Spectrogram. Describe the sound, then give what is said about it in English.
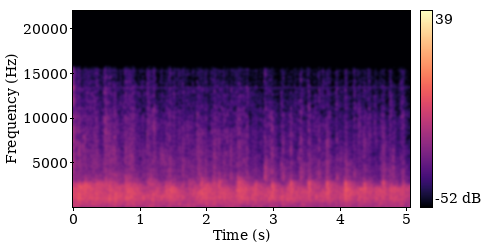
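A warm round of applause from an audience at VCU welcoming a guest speaker, a steady, dense patter of many hands clapping at an even volume throughout, with no voices speaking over it. “so please help me in giving her a warm round of applause.”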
